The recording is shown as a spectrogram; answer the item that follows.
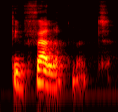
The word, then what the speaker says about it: development: Is it the second one, development? The third one, development? Or the last syllable, development? In this case, it's the second syllable, development.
